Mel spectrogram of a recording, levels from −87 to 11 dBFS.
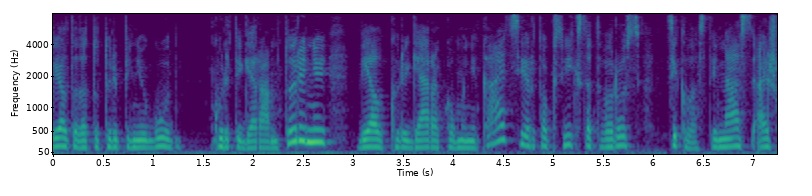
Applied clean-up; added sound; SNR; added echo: none; none; none; none.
